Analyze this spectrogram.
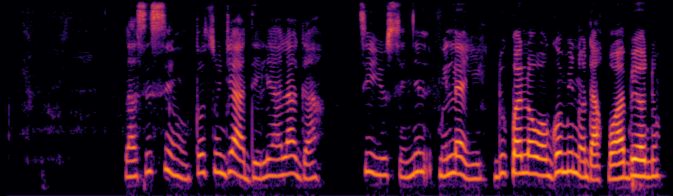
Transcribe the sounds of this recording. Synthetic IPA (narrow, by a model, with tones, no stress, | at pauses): la˨si˨˦sĩ˦˨ɾũ˨to˦tũ˦d͡ʒɛ˦a˨de˨le˨˦a˧la˦ɡa˧ | ti˦ju˧sĩ˨nĩ˦k͡pĩ˨˦lɛ˦˨ji˨˦du˦k͡pɛ˦lɔ˦wɔ˧ɡo˦mĩ˦nã˧˨da˨k͡pɔ˨˦a˧be˦ɔ˦dũ˦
